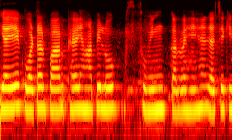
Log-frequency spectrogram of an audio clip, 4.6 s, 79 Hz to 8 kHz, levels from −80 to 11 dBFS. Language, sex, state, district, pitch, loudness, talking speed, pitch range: Hindi, female, Chandigarh, Chandigarh, 220 Hz, -16 LUFS, 180 wpm, 215-225 Hz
